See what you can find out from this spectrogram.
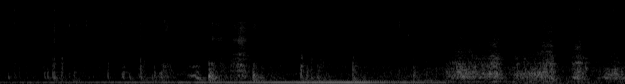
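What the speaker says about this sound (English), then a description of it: "Just trying to apply good smooth pressure along the full length of the tape." Screwdriver handle rubbed firmly along butyl tape pressed onto metal, a continuous soft scraping and rubbing with faint patter, close and quiet over a low hum.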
